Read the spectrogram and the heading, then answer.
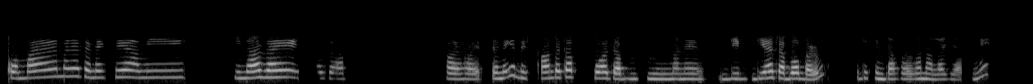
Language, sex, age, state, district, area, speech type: Assamese, female, 30-45, Assam, Sonitpur, rural, conversation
